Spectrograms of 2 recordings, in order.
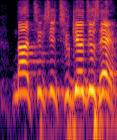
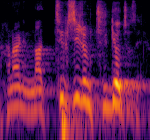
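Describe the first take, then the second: First: High, loud acted begging; desperate plea. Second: Said in the usual way. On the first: Preacher as Moses begging God for death, desperate shout. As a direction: cry it out as a desperate demand.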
